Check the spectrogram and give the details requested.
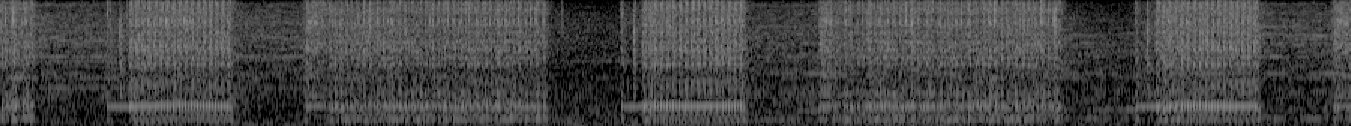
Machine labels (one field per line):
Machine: slide rail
